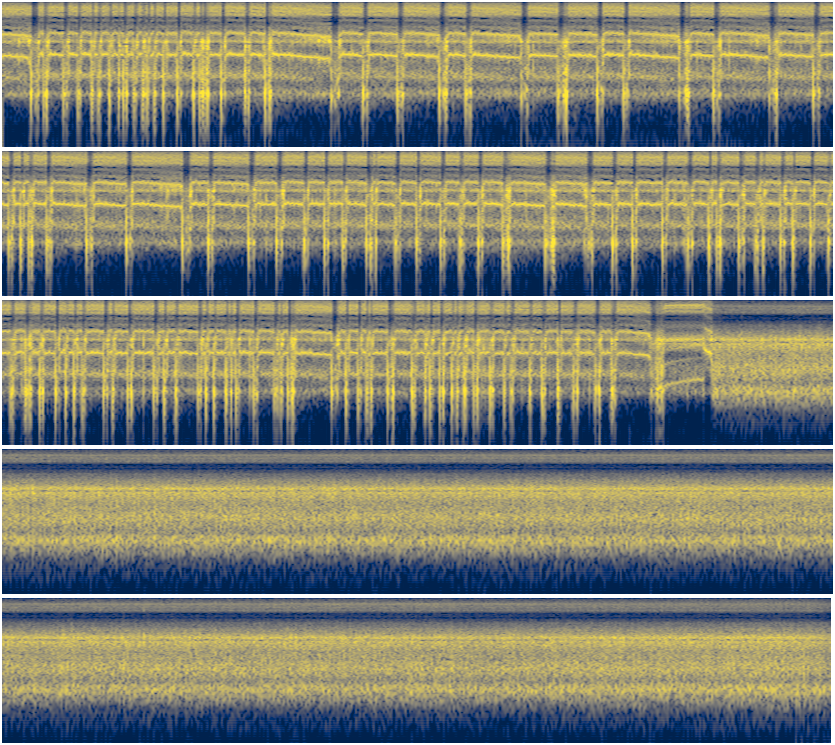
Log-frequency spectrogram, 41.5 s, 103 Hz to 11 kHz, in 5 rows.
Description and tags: Lo-fi AM/FM radio (Mores code terror)
Lofi radio sound recorded with 3 EUR cheap radio unit.
Recorded with TASCAM DR-22WL.
In case you use any of my sounds, I will be happy to be informed, although it is not necessary.
am, distortion, electronic, field-recording, fm, frequency-sweep, glitch, industrial, interference, lo-fi, lofi, noise, pulsating, radio, shortwave, static, transmission, white-noise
